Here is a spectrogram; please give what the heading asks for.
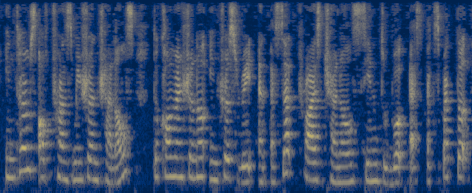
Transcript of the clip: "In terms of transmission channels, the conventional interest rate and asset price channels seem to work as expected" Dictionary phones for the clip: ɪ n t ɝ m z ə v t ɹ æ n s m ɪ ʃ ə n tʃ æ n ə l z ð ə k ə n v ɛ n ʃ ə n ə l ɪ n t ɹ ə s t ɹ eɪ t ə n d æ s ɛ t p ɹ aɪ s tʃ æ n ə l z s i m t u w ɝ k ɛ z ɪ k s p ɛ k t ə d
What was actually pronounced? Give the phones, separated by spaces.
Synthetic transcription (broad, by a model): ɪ n t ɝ m s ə f t ɹ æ n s m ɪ ʃ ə n tʃ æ n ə l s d ə k ə n v ɛ n ʃ ə n ə l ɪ n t ɹ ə s t ɹ eɪ t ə n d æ s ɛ t p ɹ aɪ s tʃ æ n ə l s i m t u w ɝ k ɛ s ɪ k s p ɛ k t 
